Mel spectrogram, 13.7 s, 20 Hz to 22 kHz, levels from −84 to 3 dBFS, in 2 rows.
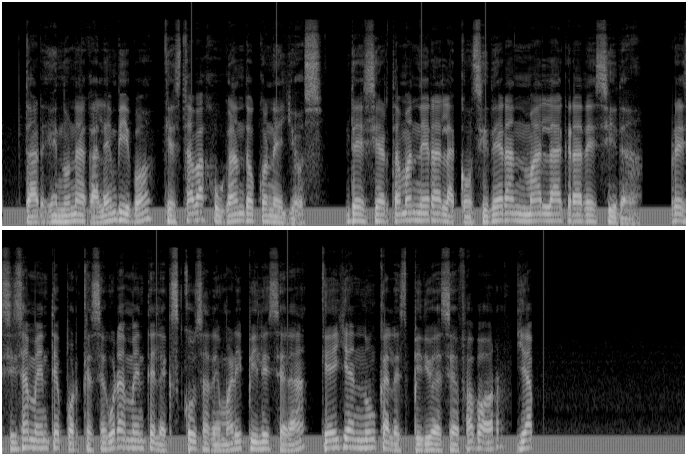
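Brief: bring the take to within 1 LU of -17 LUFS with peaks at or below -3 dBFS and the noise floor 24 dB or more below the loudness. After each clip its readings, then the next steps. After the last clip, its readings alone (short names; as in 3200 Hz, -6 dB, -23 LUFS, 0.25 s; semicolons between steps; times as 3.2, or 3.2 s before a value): clicks 7; hum 60 Hz; harmonics up to 300 Hz; hum level -35 dBFS; loudness -25.5 LUFS; peak -7.5 dBFS; loudness target -17.0 LUFS
-> de-click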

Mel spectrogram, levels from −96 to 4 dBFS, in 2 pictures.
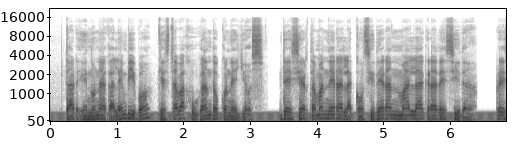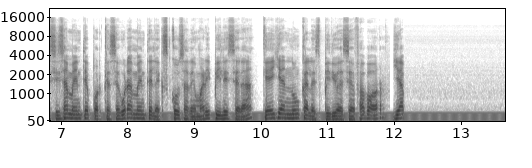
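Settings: clicks 0; hum 60 Hz; harmonics up to 300 Hz; hum level -35 dBFS
-> de-hum 60 Hz, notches 5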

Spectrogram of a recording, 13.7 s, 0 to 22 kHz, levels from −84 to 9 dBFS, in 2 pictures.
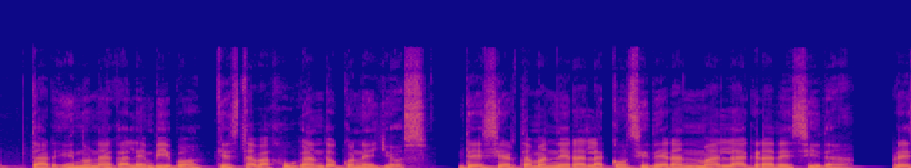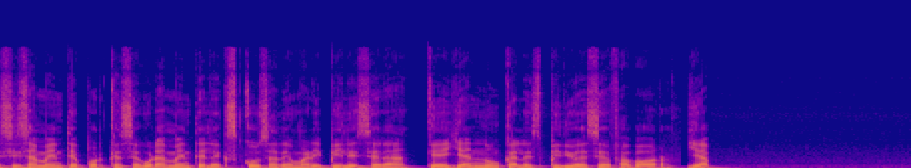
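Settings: hum none; loudness -26.0 LUFS; peak -9.0 dBFS; loudness target -17.0 LUFS
-> gain +9 dB; limiter -3 dBFS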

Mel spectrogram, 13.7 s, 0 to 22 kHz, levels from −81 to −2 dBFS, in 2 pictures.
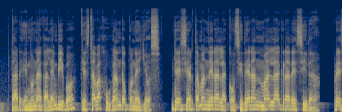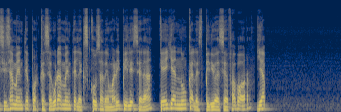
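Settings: loudness -17.5 LUFS; peak -3.0 dBFS; noise floor -52 dBFS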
